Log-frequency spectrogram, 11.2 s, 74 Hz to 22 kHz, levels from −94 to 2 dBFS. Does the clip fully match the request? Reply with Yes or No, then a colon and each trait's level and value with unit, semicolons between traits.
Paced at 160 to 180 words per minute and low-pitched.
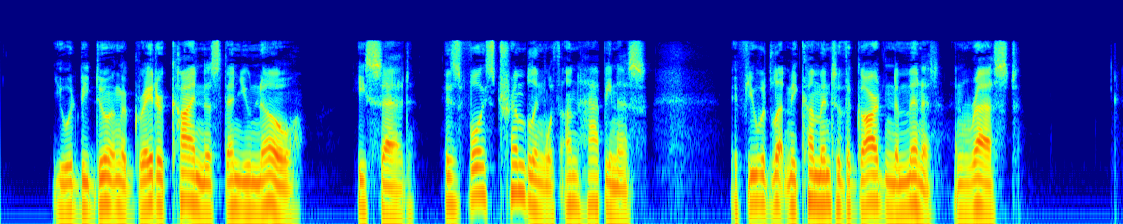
Yes: average, 170 wpm; low, 115 Hz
